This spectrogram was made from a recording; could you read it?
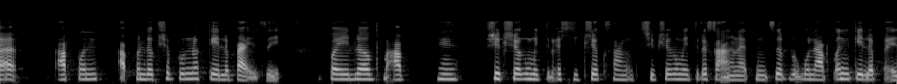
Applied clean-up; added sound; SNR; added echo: neural mask model DeepFilterNet 3.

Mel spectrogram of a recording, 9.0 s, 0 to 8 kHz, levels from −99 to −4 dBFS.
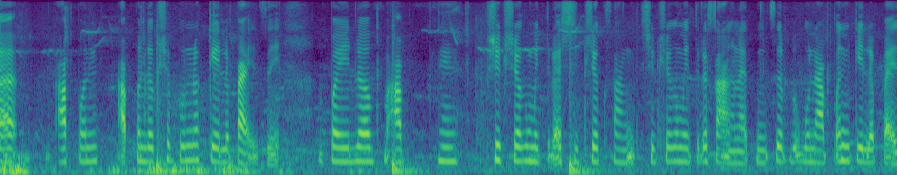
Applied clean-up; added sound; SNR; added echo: none; Bass drum; 8 dB; none.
